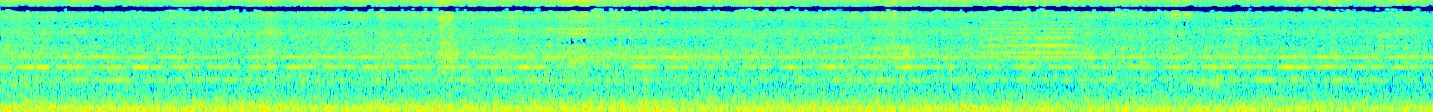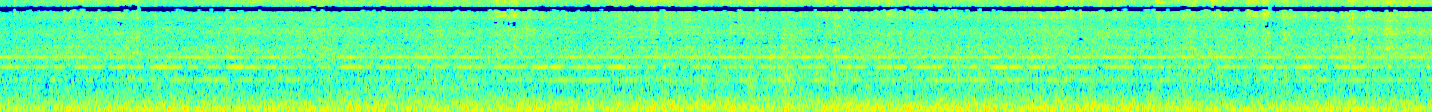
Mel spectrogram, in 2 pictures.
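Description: Freight train of tank cars rolling past a grade crossing: a steady, heavy rumble of wheels on rail. Over it, the crossing bell rings in rapid, even strokes.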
